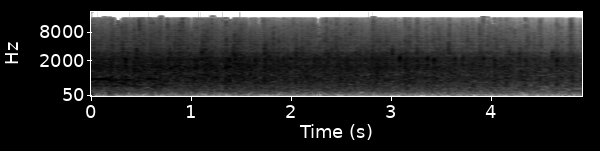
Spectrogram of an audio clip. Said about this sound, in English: Now you can cheer. Now you can cheer.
